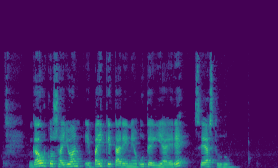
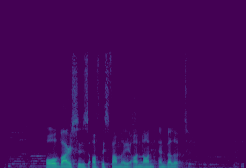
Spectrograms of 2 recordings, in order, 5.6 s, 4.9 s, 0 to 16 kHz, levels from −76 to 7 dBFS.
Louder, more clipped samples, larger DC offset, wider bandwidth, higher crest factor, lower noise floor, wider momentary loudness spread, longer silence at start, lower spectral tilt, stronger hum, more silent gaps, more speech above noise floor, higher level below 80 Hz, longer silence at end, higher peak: first, -17 LUFS vs -37 LUFS; neither; neither; about the same, 11.5 kHz vs 11.5 kHz; about the same, 18 dB vs 20 dB; about the same, -65 dBFS vs -67 dBFS; first, 14 LU vs 10 LU; about the same, 0.1 s vs 0.15 s; second, -3.5 dB/octave vs -6.5 dB/octave; neither; neither; first, 47 dB vs 31 dB; second, -64 dBFS vs -56 dBFS; second, 0.9 s vs 1.1 s; first, 0 dBFS vs -18 dBFS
